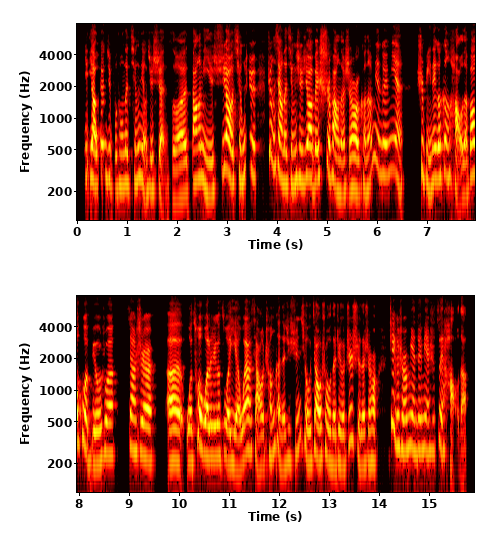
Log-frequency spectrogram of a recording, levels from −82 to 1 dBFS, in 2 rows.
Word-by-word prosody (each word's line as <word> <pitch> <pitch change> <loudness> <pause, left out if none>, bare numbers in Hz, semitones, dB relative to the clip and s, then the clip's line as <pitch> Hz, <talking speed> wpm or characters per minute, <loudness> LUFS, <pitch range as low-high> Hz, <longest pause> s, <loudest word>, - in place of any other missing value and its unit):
是 - - -9
要 285 - +9
根 280 +2 -2
据 260 - -8
不 220 -2 -12
同 225 0 -8
的 235 - -4
情 250 +4 -8
景 - - -3
去 205 -1 -8
选 305 +8 -3
择。 170 +3 +1
当 255 +5 +1
你 195 -4 -6
需 300 +9 -12
要 295 -7 +6
情 255 +2 -7
绪 295 -1 -3 0.2
正 445 -8 -5
向 285 -6 +3
的 235 - -2
情 240 +1 -7
绪 260 -2 -5
需 270 - -7
要 270 -1 +9
被 255 0 0
释 280 +1 -1
放 215 -7 +3
的 190 0 -3
时 205 0 -5
候， 210 -2 +5
可 205 0 -8
能 215 - -4
面 325 -7 -7
对 285 -1 0
面 315 +2 -3 0.2
是 310 - -7
比 230 -6 -8
那 260 - -1
个 265 0 +3
更 290 -3 -2
好 275 - +1
的。 290 - -1
包 285 +2 +6
括 295 -4 +3
比 205 -1 -10
如 200 +1 -1
说， 240 -1 +1 0.3
像 270 -3 0
是， 225 -4 +3 0.2
呃， 205 0 +6
我 210 +1 -2
错 285 +7 +6
过 240 -3 +5
了 225 - -1
这 230 - -2
个 235 0 -3
作 225 -4 +1
业， 195 -2 0
我 - - +1
要 260 -1 +5
想 265 - -2
要 185 - -2
诚 225 +6 -7
恳 325 - -3
地 180 - -4
去 215 +3 -12
寻 250 - -11
求 205 - -4
教 210 0 +6
授 220 -3 -5
的 190 - -1
这 200 0 -6
个 185 - -3
支 330 - -4
持 230 - -8
的 190 - +1
时 200 +1 -6
候， 205 -2 -1 0.2
这 485 -2 -2
个 290 - -2
时 270 - -2
候 260 - -1
面 285 -3 -4
对 265 0 -4
面 270 -2 -5
是 265 - -12
最 280 -3 -4
好 - - -5
的。 - - -6
250 Hz, 340 characters per minute, -23 LUFS, 210-280 Hz, 0.3 s, 要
